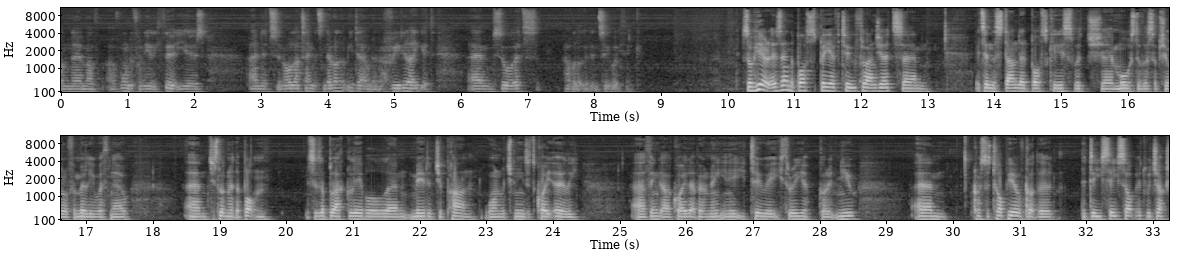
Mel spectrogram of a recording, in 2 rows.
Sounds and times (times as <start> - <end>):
Speech: 0.0 - 2.2, 2.8 - 8.8, 10.2 - 13.1, 13.7 - 17.7, 18.4 - 24.5, 25.2 - 28.6, 29.4 - 33.2.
